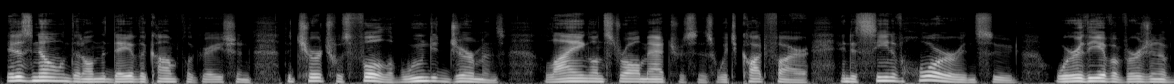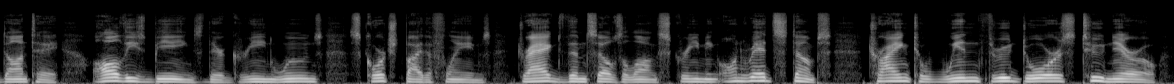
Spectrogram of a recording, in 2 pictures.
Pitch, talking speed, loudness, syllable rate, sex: 130 Hz, 155 wpm, -18 LUFS, 4.0 syllables/s, male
